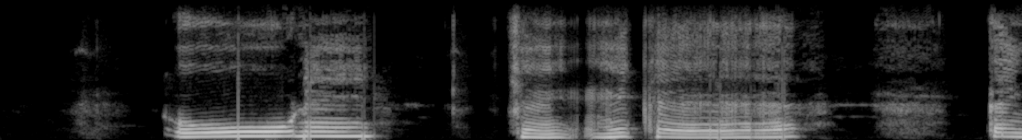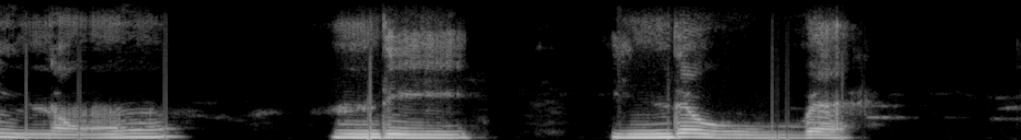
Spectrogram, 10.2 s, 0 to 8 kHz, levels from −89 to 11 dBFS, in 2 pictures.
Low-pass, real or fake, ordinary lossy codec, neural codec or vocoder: 7.2 kHz; real; Opus, 24 kbps; none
